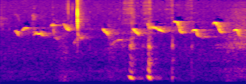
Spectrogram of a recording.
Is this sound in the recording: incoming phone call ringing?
no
